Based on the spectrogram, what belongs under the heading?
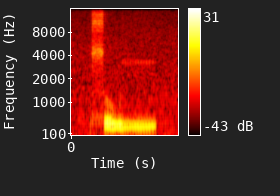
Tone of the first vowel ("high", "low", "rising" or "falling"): low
